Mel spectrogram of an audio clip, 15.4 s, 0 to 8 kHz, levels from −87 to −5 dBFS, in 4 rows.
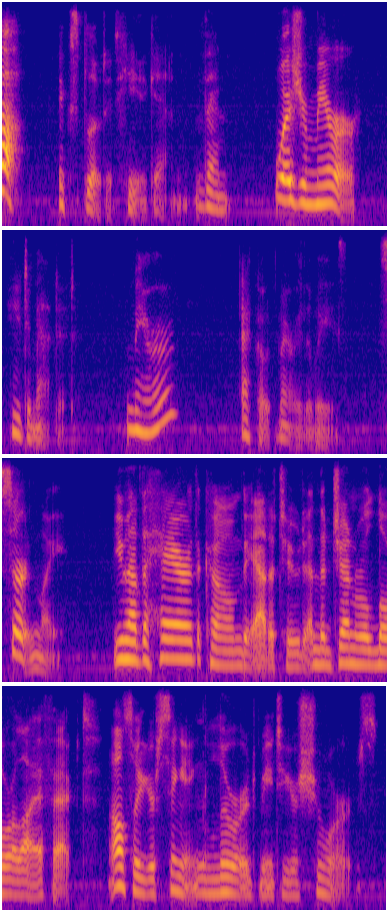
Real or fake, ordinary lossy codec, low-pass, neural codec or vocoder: real; Opus, 24 kbps; 7.2 kHz; none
